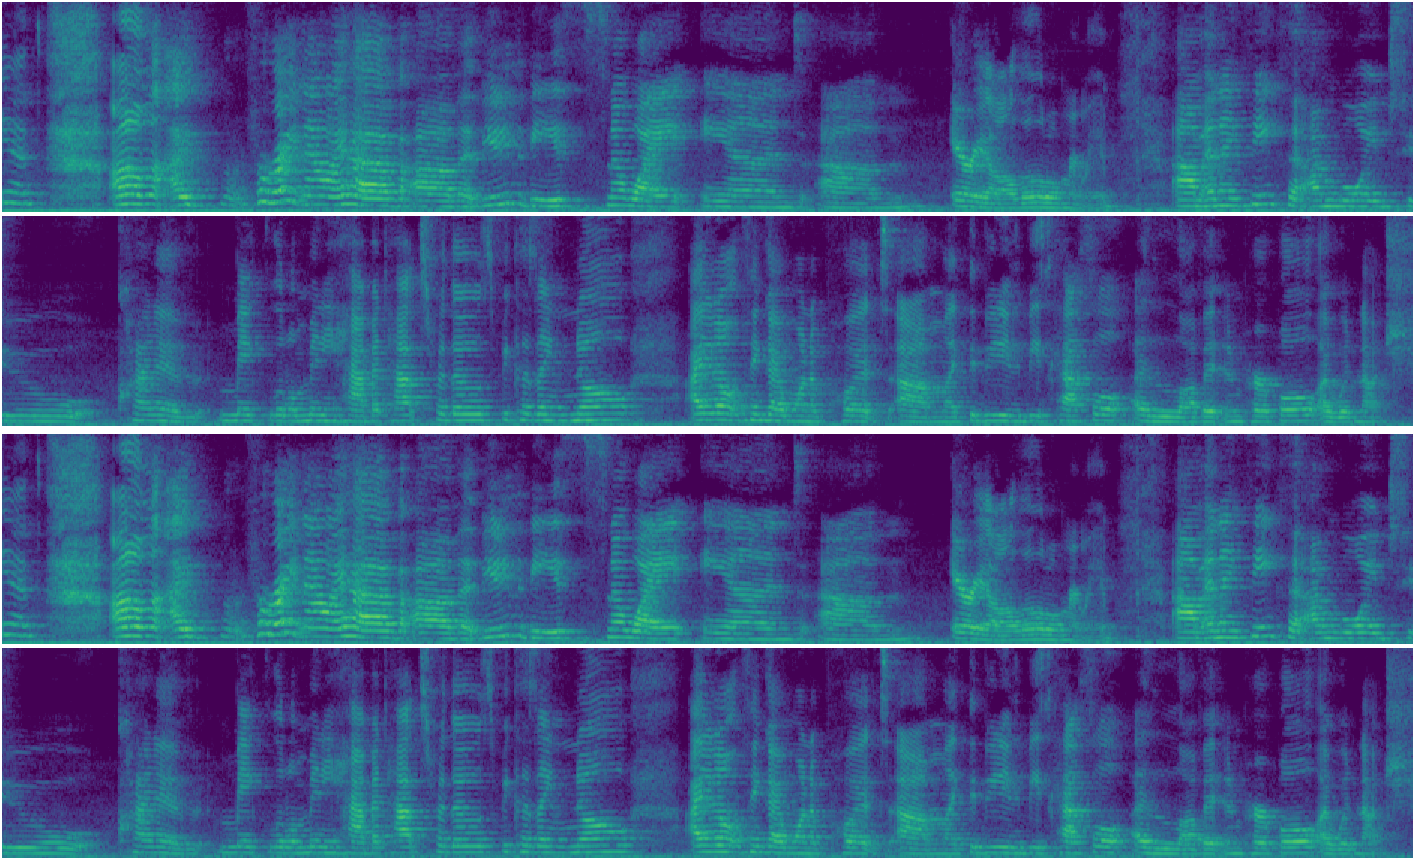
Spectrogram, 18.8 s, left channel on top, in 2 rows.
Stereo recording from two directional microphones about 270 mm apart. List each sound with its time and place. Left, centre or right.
0.0 s a sound: centre
1.6 s a woman's voice: centre
10.2 s a woman's voice: centre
